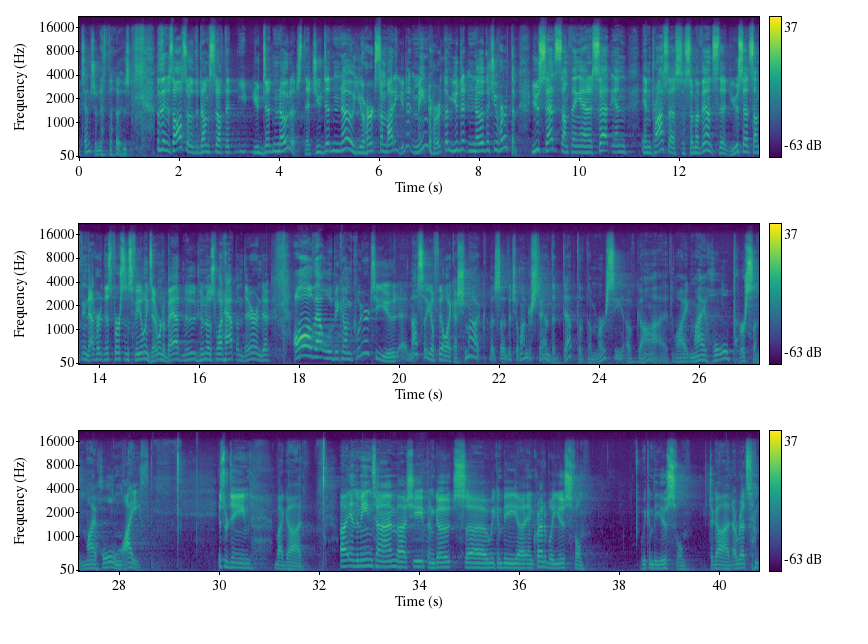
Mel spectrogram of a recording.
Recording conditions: large echoing room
